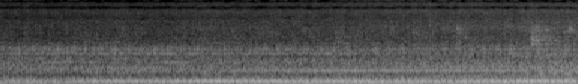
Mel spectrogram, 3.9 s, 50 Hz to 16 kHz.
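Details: Rebuilt 90-year-old Gilbarco Model 80 (GMB 80) gas pump running: steady, even low hum with a constant tone, no knocks or surging; the pump motor runs smoothly and healthy.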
